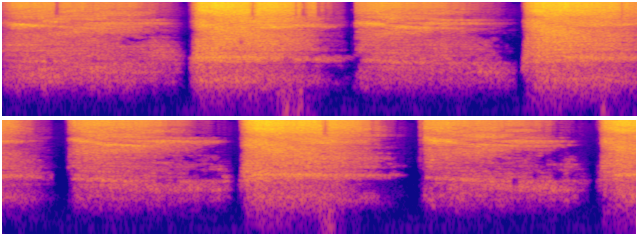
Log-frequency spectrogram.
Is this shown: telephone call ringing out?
no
